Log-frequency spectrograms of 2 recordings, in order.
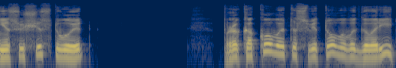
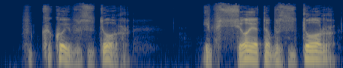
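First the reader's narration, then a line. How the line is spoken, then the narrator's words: Muttering. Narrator (Russian): бормотал он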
